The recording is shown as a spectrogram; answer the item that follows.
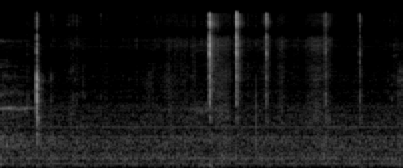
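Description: A handful of faint, separate clicks from the rotary control knob of a President George FCC CB radio being turned, stepping the RF power up to its maximum setting, over a low steady background hiss.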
